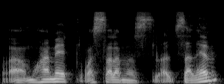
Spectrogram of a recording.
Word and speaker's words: Muhammad: up with the Quran Prophet Muhammad Muhammed is how you say so actually he actually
